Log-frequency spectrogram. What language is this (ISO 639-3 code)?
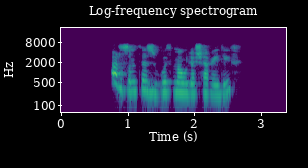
kab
